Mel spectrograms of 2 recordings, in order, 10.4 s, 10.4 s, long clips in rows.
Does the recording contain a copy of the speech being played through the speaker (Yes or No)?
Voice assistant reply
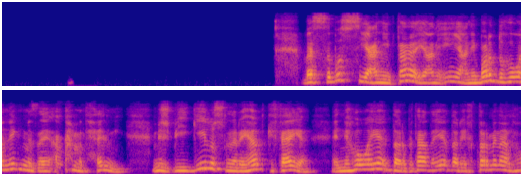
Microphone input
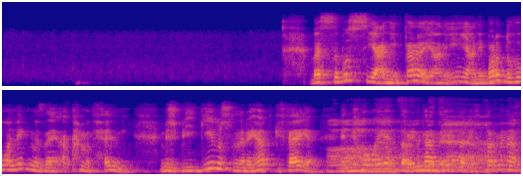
Yes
